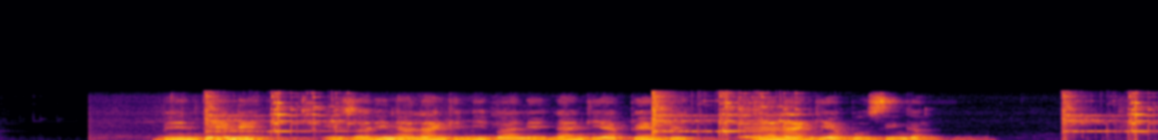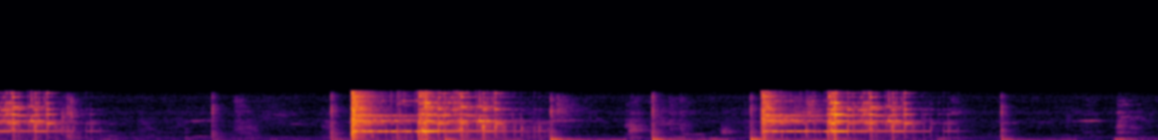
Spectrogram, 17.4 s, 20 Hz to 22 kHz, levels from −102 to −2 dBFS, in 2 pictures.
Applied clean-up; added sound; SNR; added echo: none; Shatter; 9 dB; reverberation time 0.2 s.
